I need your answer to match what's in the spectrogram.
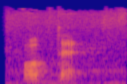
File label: mother, chamacoco; Puerto Diana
